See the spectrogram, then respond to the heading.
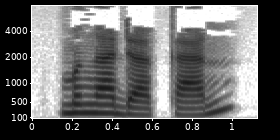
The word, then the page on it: mengadakan: Indonesian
